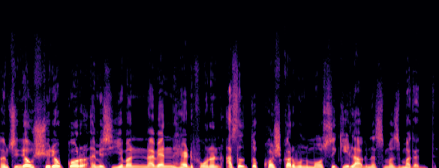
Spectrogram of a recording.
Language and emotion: Kashmiri, neutral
